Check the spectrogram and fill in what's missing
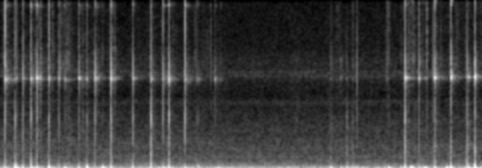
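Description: A glass bottle is tapped, first in a quick run of short, clinking taps, then in a few slower ones. After a brief quiet pause, the rapid tapping starts again and grows louder toward the end.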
